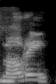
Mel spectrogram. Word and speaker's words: Māori: Now, if I've got Scottish, like a bit of Scottish, it's Māori, so it's pronounced Māori, and native New Zealand, and then Aussie convict.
